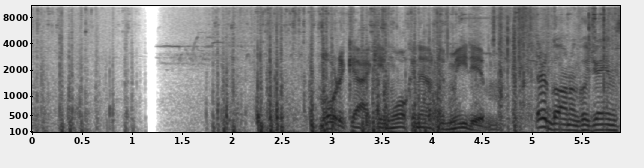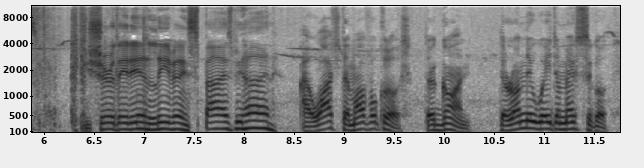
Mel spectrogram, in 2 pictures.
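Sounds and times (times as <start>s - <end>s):
hooves of a ridden horse clopping: 0.0s - 7.5s
speech: 2.9s - 11.7s.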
